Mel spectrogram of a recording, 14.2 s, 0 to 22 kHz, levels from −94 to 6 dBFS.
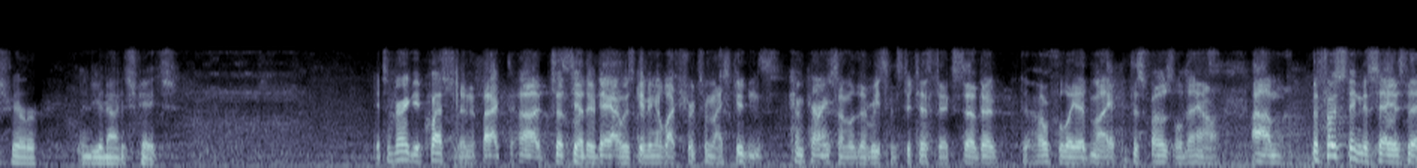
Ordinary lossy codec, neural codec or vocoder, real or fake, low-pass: Opus, 32 kbps; codec, 16 kHz in and 24 kHz out, 1.1 kbps, FireRedTTS-2 codec; fake; 7.2 kHz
